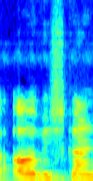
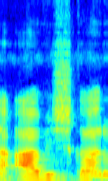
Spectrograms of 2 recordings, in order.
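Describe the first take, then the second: First: आविष्कार opened with a short "a"; wrong short vowel. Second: आविष्कार opened with a long "aa"; corrected long vowel. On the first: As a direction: start आविष्कार as "avishkaar". (आविष्कार को छोटे अ से "अविष्कार" बोलें) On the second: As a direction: stretch the first vowel of आविष्कार. (आविष्कार को लंबे आ से बोलें) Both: Shown as a demonstration. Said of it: "आ की मात्रा रहेगा".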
